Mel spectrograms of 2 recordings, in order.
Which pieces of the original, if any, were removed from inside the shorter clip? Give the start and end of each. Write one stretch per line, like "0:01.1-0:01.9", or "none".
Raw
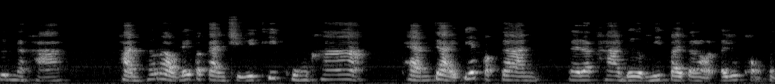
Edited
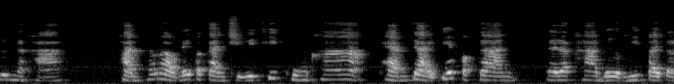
0:03.7-0:04.0

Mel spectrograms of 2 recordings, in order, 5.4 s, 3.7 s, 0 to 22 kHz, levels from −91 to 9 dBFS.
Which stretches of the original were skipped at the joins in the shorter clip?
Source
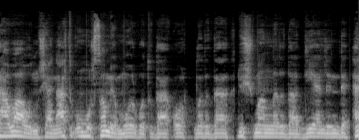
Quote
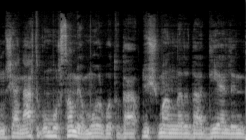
0:02.6-0:03.5

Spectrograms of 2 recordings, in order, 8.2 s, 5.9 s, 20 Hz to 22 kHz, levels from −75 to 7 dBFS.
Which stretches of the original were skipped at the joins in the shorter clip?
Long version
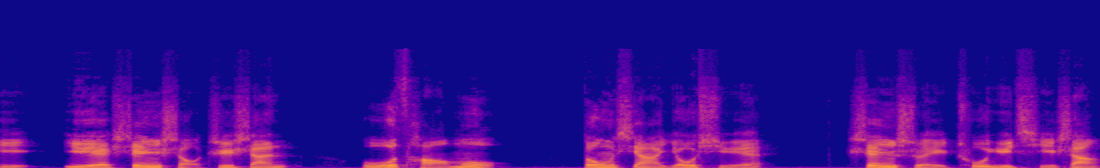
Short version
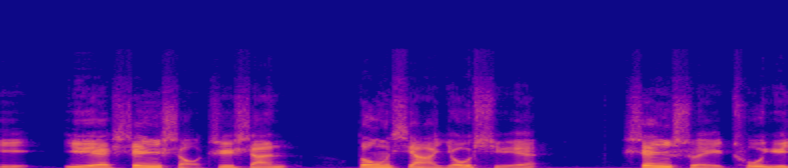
0:02.6-0:04.3

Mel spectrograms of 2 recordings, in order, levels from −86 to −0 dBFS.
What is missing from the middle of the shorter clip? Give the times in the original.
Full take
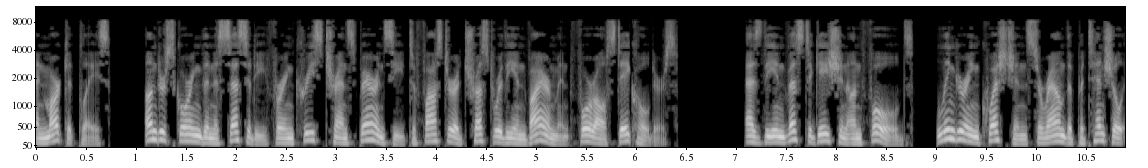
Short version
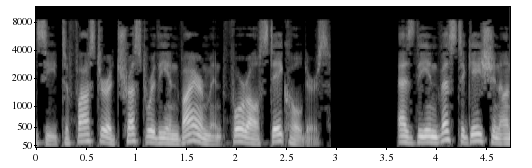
none

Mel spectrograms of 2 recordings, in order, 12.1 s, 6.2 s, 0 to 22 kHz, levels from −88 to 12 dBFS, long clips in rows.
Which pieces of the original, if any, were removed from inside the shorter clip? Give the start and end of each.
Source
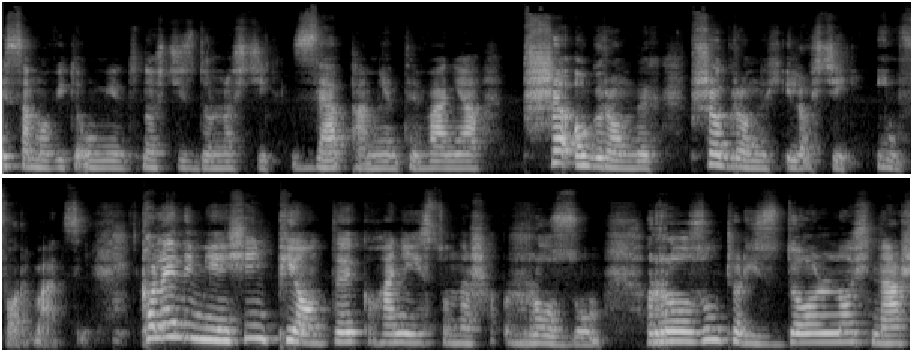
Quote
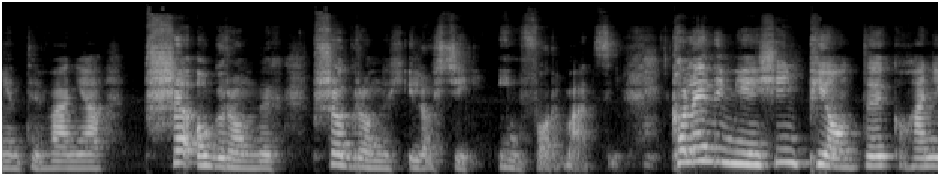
none

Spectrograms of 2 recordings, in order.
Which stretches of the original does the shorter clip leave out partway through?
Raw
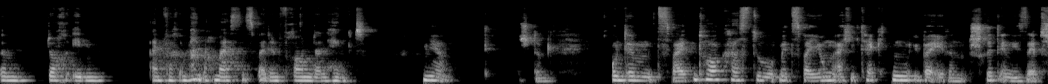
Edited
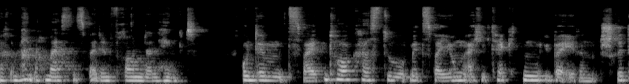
0:04.0-0:06.0

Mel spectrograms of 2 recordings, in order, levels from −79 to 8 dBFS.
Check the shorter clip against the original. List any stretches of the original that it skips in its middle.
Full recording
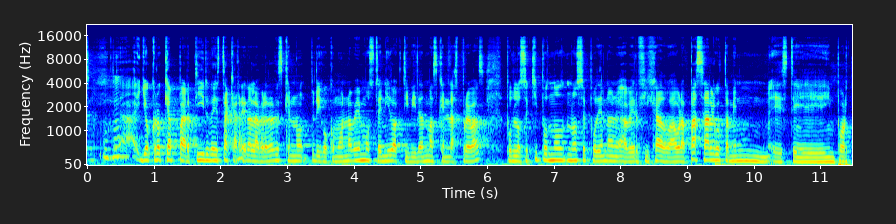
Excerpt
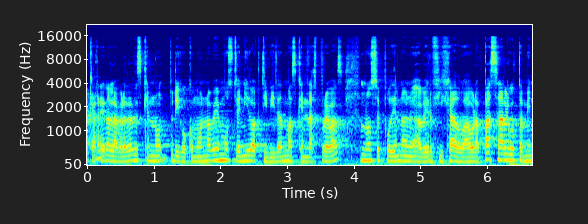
0:06.2-0:07.2

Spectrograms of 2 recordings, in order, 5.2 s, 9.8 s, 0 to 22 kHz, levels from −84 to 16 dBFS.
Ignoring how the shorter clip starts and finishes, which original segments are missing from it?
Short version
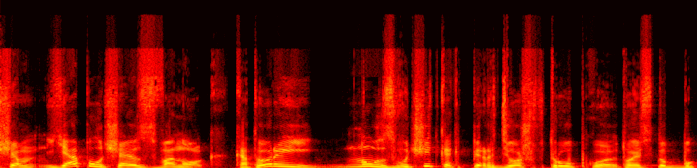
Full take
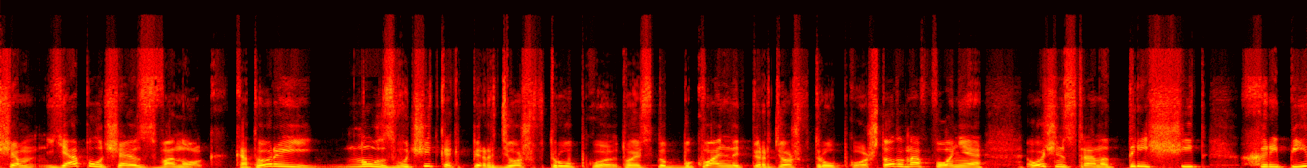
none

